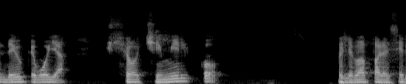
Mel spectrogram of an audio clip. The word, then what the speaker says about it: Xochimilco: por ejemplo en ag debemos pronunciar chochimilco pero si vamos con el grueso de la gente lo vamos a escuchar sochimilco pero es muy fácil No es muy mucha diferencia No pero si escuchamos a alguien decir sochimilco no nos parece extraño porque ya está castellanizado pero la pronunciación mejor es chochimilco Y entonces debemos escribir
